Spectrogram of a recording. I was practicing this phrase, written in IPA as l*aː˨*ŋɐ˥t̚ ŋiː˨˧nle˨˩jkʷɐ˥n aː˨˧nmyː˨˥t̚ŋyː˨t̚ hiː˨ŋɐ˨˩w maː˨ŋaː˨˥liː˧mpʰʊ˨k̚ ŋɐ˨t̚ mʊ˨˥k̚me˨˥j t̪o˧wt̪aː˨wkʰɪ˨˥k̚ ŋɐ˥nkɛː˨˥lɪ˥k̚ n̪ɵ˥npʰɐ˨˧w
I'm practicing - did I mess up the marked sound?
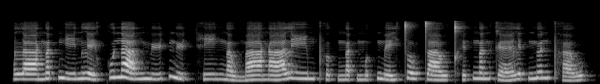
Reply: yes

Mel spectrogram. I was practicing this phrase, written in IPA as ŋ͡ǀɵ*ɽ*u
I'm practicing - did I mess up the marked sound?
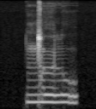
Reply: yes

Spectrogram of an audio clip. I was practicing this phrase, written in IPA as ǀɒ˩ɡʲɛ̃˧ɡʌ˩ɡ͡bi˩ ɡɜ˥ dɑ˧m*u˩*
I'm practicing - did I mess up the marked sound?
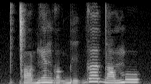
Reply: yes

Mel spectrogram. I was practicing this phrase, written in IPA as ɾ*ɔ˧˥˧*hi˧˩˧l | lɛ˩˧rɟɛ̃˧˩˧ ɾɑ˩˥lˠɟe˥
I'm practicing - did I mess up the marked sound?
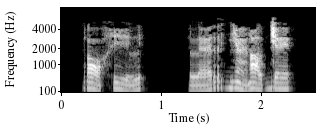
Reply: yes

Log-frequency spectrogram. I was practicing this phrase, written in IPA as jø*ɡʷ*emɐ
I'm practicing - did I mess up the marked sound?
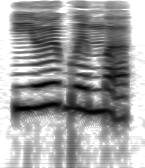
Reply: no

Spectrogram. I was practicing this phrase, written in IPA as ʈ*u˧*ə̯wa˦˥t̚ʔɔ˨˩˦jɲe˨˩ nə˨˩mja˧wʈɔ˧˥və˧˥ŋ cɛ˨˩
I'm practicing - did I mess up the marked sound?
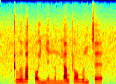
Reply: no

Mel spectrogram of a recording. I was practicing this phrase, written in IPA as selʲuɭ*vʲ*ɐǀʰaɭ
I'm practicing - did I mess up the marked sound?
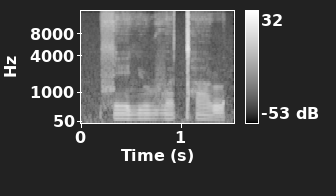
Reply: yes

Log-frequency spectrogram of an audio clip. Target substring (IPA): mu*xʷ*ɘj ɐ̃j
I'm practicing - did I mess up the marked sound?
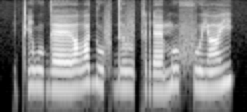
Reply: no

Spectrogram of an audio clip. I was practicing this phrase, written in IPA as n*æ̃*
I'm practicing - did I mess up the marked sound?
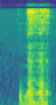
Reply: no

